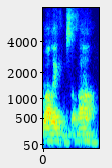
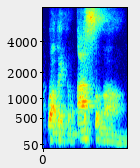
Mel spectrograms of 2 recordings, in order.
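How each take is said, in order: First: Salam follows alaikum with no added syllable. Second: An extra 'as' syllable comes before salam. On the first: The speaker calls it wrong. "the correct response is not" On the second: The speaker calls it right. "The correct response to that is"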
